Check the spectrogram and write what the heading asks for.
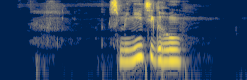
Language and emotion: Russian, neutral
